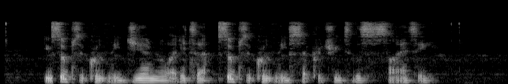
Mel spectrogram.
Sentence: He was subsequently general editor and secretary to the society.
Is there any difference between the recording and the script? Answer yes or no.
yes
